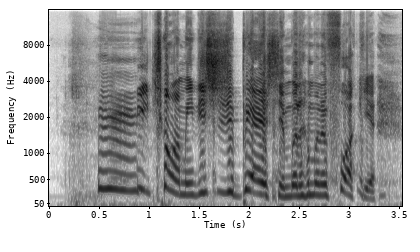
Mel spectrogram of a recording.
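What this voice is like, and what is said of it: Comedic put-on character voice. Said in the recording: “It almost sounds like an Adam Sandler's like accent ... that's more like Adam Sandler as the fucking Riddler”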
